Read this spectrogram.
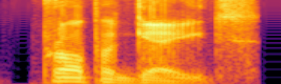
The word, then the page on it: propagate: British English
